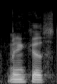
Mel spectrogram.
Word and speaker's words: Minkus: Does it rhyme with Stinkus? – Yeah. Minkus, Stinkus. Yes, it does.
